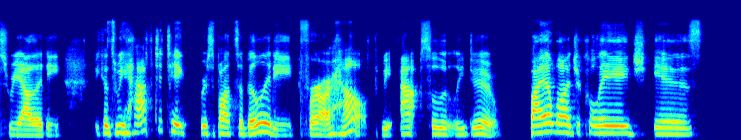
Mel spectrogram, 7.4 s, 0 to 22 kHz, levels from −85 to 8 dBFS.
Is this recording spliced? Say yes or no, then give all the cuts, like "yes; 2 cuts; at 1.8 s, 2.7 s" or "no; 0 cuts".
yes; 2 cuts; at 2.9 s, 5.1 s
